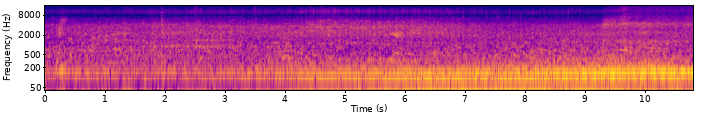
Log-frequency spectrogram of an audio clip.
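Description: Idling V8 engine of a C3 Chevrolet Corvette: a steady low rumble that grows louder over the second half.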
